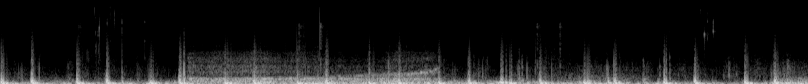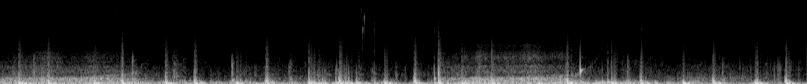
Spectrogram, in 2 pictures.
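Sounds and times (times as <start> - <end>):
low thumping undertone: 0.0 - 16.1
wet mouth clicks and smacks: 0.8 - 1.3, 7.0 - 7.3, 11.6 - 11.9.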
